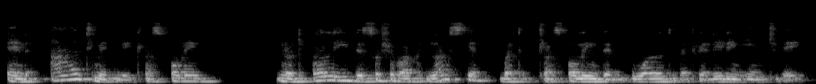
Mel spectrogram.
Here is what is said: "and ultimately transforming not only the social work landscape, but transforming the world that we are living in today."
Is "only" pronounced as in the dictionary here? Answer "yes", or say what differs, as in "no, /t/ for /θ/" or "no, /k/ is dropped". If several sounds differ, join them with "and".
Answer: yes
